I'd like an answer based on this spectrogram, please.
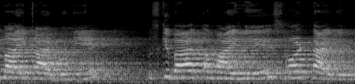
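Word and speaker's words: ptyalin: उसके बाद अमाइलेज और टाइलिन। ये एक ही नाम है, ठीक है। अमाइलेज के लिए टाइलिन भी यूज होता है, पी साइलेंट होता है, इससे वो टाइलिन पढ़ते हैं।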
